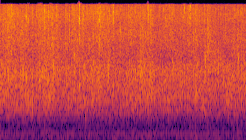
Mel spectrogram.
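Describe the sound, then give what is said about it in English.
Audience applause, a dense, even wash of many hands clapping at full volume throughout, with no voices over it. “Y'all better clap at least once in the meeting.”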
